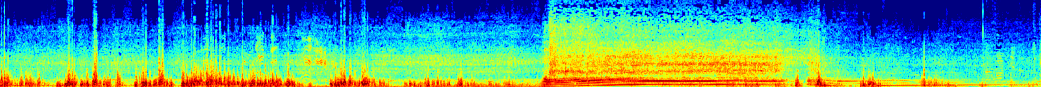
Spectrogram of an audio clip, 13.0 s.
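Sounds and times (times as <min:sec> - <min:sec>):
car engine idling: 0:00.0 - 0:13.0
car engine revving: 0:00.0 - 0:13.0.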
